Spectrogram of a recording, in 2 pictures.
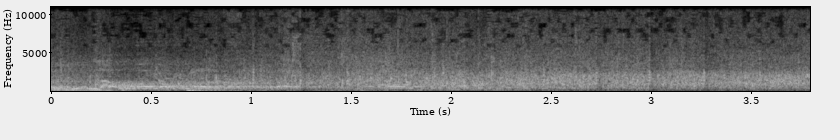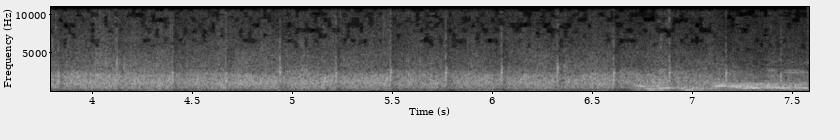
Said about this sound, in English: they need a louder applause for that.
